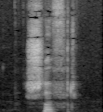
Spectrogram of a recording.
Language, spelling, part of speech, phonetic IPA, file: Polish, szyfr, noun, [ʃɨfr̥], LL-Q809 (pol)-szyfr.wav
